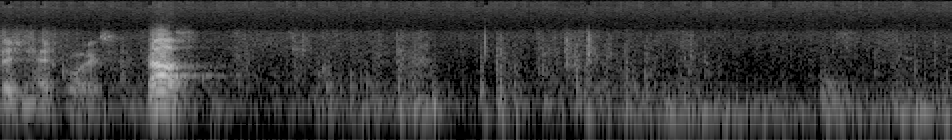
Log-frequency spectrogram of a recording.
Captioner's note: speaking foreign language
